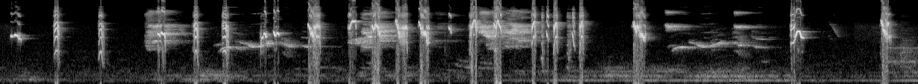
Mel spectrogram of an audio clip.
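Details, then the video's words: Magpie-robin song used in the morning as a lure: bursts of warbling and whistles between loud clicks, over a faint low background hum. "2 Menit di Pagi Hari MENJUR untuk PIKAT Konin Lelet jadi NGOBRA, Menggunakan Suara KONIN Ngeplong"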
